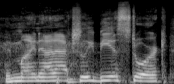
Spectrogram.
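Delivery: high hyped-up infomercial pitch; fake announcer voice. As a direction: sell it like a cheesy TV ad. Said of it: "That's my fake announcer voice".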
